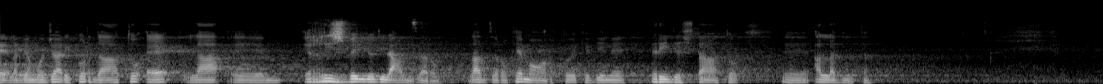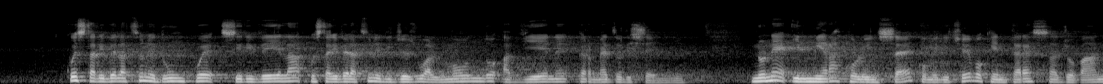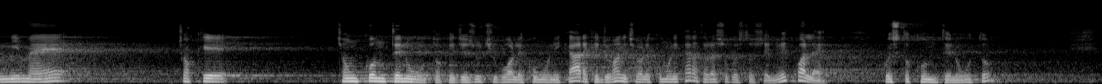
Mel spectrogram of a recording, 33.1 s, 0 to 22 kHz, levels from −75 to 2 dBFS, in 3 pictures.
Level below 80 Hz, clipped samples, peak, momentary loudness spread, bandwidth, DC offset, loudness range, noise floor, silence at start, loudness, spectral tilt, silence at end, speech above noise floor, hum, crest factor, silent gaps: -56 dBFS; under 0.1%; -2 dBFS; 13 LU; 8.4 kHz; under 0.1%; 8 LU; -56 dBFS; 0 s; -22 LUFS; -7 dB/octave; 0.85 s; 35 dB; none; 20 dB; none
